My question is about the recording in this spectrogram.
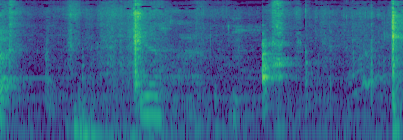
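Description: A metal spoon stirring thick gram-flour batter with chopped vegetables in a stainless steel pot, with a few sharp clinks and scrapes of the spoon against the pot.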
